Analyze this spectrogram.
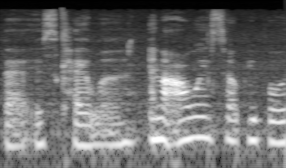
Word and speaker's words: Kaylia: name right there the aya Simon it's not pronounced Kalia it's not pronounced Kalia or anything like that is Kayla and I always tell people just like the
